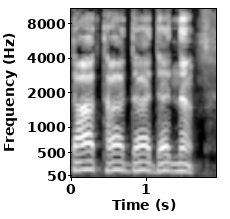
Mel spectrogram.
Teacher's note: इसके बाद दंत से आप देख रहे होंगे कि दंत में जो ता वर्ग है, जो आपके जो ता बोलेंगे तो आप दांत में आपकी जीभ भिड़ेगी।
